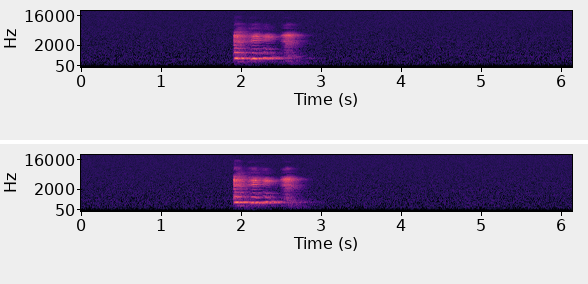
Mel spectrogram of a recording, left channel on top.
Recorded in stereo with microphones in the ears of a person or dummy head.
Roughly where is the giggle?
Right.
